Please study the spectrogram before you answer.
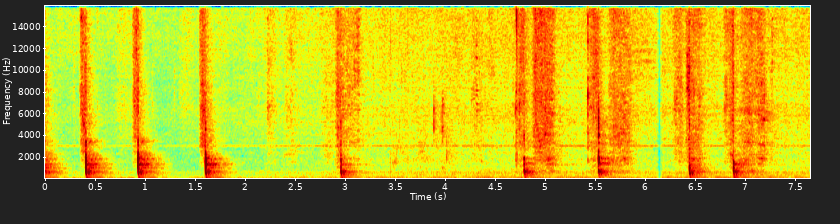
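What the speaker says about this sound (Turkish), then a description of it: "Bir tane de domates doğruyoruz." Knife chopping a tomato on a cutting board, about a dozen sharp thuds at an uneven pace, close by with no talking.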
